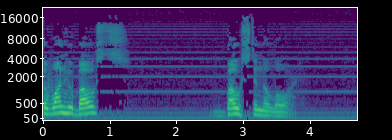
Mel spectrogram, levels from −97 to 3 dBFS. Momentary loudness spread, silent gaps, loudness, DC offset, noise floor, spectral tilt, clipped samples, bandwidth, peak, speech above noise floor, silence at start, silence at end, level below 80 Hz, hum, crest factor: 17 LU; none; -29 LUFS; under 0.1%; -56 dBFS; -6 dB/octave; under 0.1%; 17.5 kHz; -12 dBFS; 28 dB; 0 s; 0.9 s; -60 dBFS; none; 20 dB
